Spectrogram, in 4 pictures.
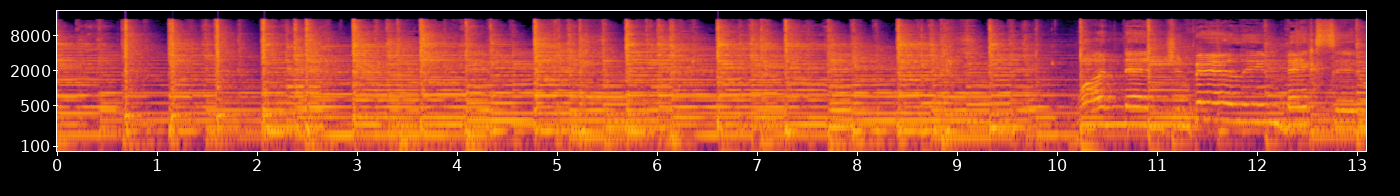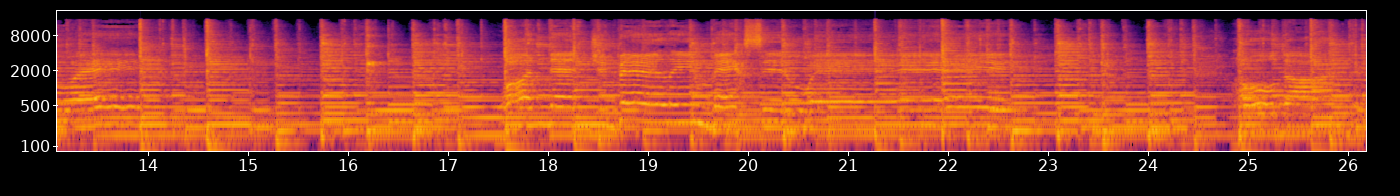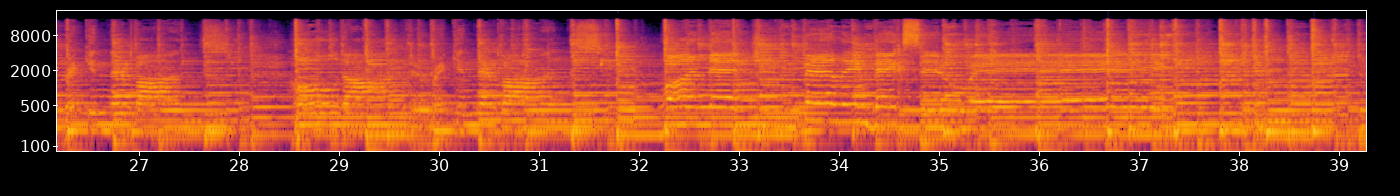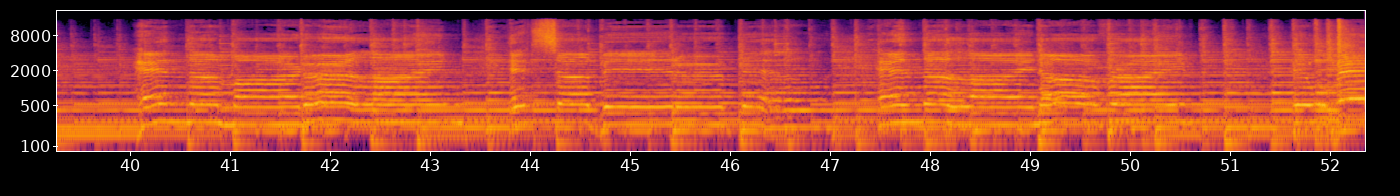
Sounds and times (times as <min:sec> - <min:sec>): Music: 0:00.0 - 0:52.3.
